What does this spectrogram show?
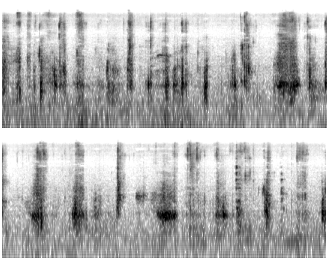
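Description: Close-miked biting and chewing of sauced grilled meat eaten off bamboo skewers: a quick, uneven run of wet smacks, clicks and squelches from the mouth, several a second.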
